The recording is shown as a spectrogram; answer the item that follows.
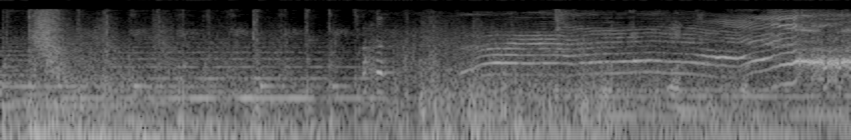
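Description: Dramatic TV-serial background music: sustained notes with a soft hit near the start, then about halfway in a high, wavering, gliding melody line comes in.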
